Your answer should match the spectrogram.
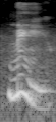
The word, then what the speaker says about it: knee: K is silent before the letter N at the beginning of a word. For example, knee, knife, night, not, no.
